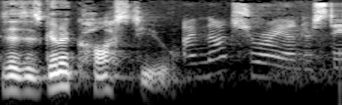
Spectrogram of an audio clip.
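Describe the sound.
A man speaks a short phrase, then the smooth, synthesized voice of the Siri voice assistant answers with a brief reply, clear.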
